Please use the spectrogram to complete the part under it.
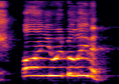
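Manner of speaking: rapid auctioneer talk. Retelling excitedly telling a friend about a flying saucer: imitating talking like an auctioneer. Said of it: "talking like an auctioneer".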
